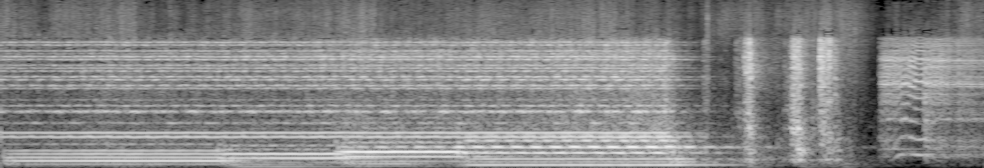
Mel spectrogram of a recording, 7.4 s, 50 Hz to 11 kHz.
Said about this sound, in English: When you heard the sound of the squeaking door, it was exactly 30 seconds past the hour for murder.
